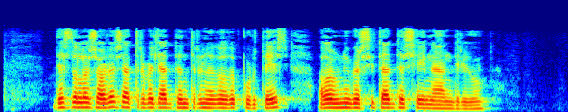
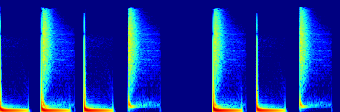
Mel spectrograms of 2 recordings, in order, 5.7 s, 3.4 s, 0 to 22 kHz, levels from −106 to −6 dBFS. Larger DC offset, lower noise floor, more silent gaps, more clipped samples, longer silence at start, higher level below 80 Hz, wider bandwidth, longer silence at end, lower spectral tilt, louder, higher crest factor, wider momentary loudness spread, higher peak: neither; second, -77 dBFS vs under -90 dBFS; second, none vs 0.31-0.40 s, 0.75-0.83 s, 1.15-1.28 s, 1.61-2.13 s, 2.46-2.56 s, 2.88-2.99 s; neither; first, 0.55 s vs 0 s; second, -60 dBFS vs -28 dBFS; second, 8.2 kHz vs 16 kHz; first, 0.8 s vs 0.35 s; about the same, -6.5 dB/octave vs -5.5 dB/octave; first, -19 LUFS vs -26 LUFS; about the same, 18 dB vs 18 dB; second, 7 LU vs 15 LU; first, -2 dBFS vs -6 dBFS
